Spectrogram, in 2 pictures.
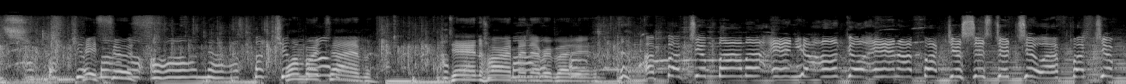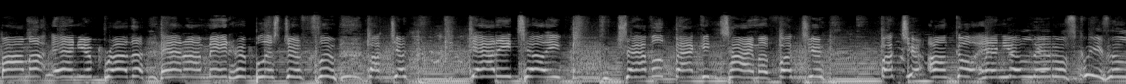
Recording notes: Note: the audience was not mic'd this episode.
